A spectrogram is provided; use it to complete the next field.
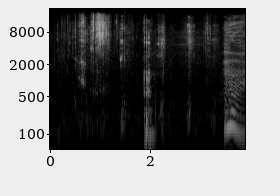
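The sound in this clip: Truffle-flavored Rap Snacks chips are bitten and crunched in a run of crisp, brittle crunches of varying loudness, ending with a brief voiced sound.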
